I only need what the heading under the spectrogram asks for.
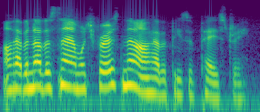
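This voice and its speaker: An actress playing a plucky, defiant American woman war reporter in a grave 1940s radio drama, with a crisp, dramatic, wry delivery. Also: mid-range voice, expressive, racing, dry recording, natural voice. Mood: frank, challenging. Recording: muffled old 1940s radio recording.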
